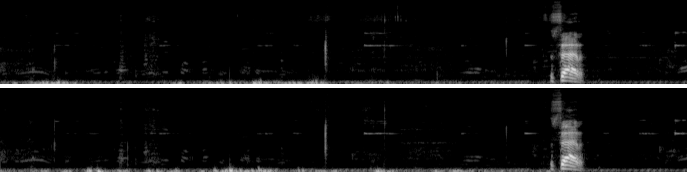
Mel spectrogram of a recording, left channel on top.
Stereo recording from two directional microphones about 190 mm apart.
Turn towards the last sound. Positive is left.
turn(degrees=0)  # may be behind; listen again after turning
